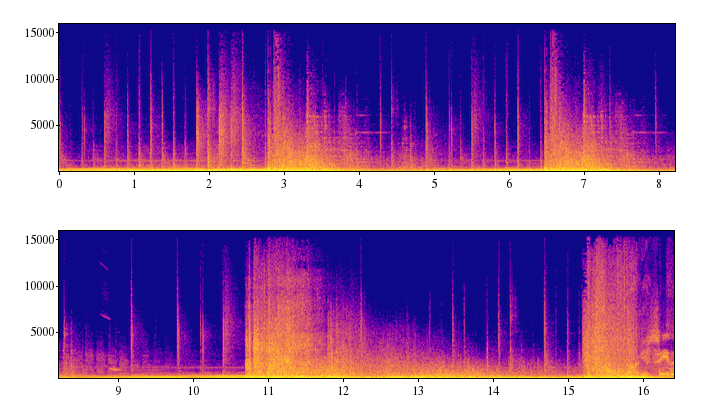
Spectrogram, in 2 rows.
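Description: Heavy weapons fire from MechWarrior 5 pounding a mech's center torso, booming explosive impacts in repeated waves over sustained rumbling battle noise, with speech in places.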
